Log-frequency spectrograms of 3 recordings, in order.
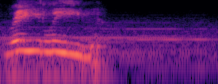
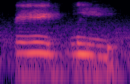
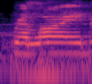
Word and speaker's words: Raylene: Yeah, my name is pronounced, if you're wondering, Raylene. Raylene. With the emphasis on the second half. A lot of people would say Redline or Redlin.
